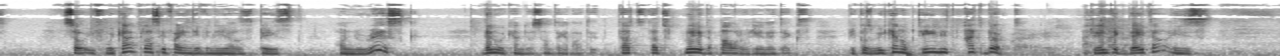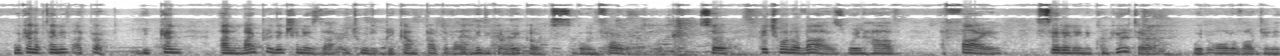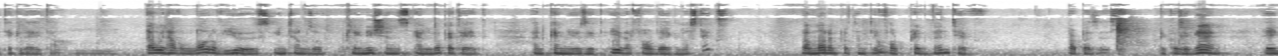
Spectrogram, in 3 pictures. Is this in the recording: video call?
no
